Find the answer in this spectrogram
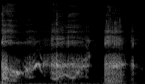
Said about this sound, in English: It's a lot of throat clearing, but I will try to do it in between so you can take them out. Yes, yeah, so let her clear her throat.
